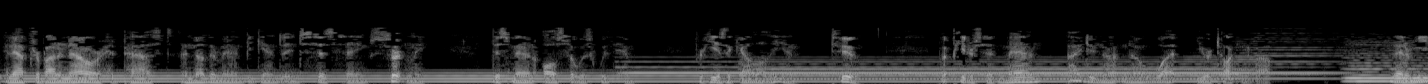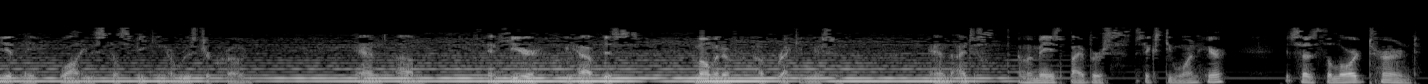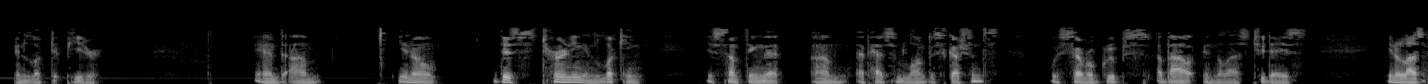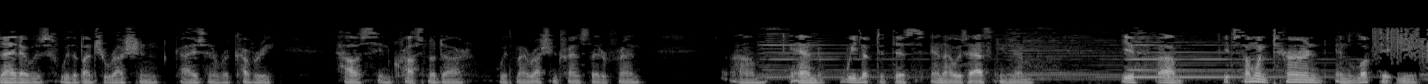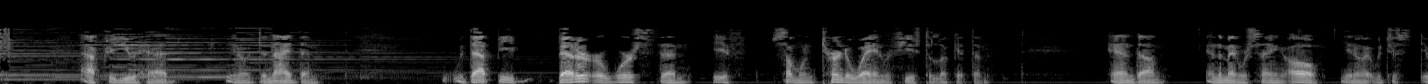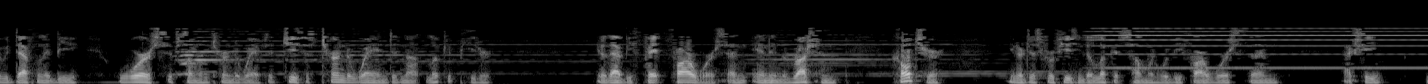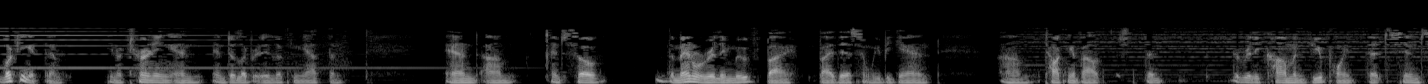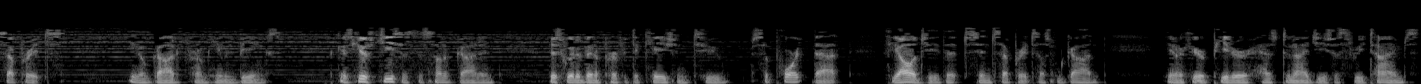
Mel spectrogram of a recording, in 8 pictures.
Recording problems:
garbled, watery; badly; nothing above 5.5 kHz
background music; very loud; throughout; 1 dB above the speech
crackling; loud; at 57 s; 7 dB below the speech

